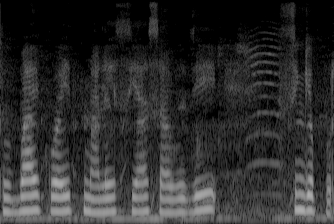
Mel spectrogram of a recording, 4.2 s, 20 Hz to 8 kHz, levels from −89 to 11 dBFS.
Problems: background sounds at intervals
